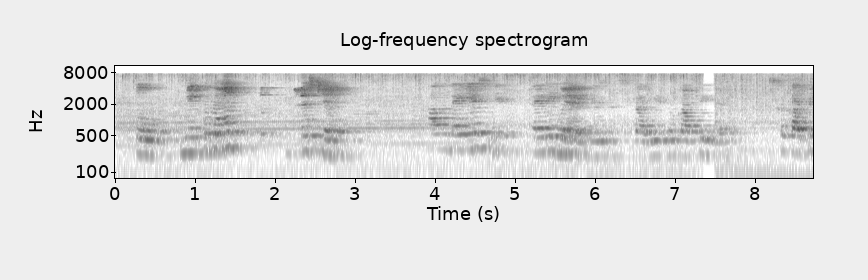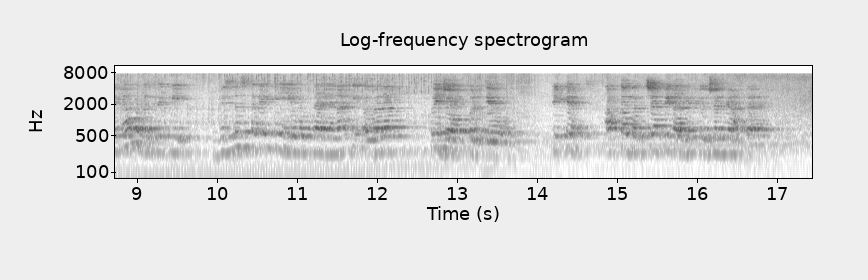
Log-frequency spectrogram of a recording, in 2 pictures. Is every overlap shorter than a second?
Yes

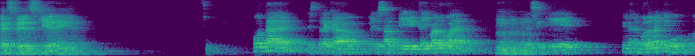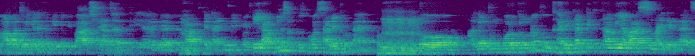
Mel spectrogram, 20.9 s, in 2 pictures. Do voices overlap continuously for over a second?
No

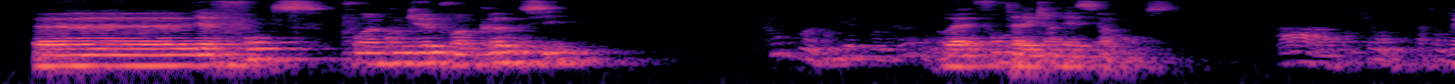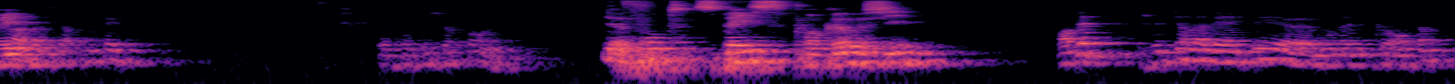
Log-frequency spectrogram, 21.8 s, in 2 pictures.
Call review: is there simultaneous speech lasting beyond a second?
No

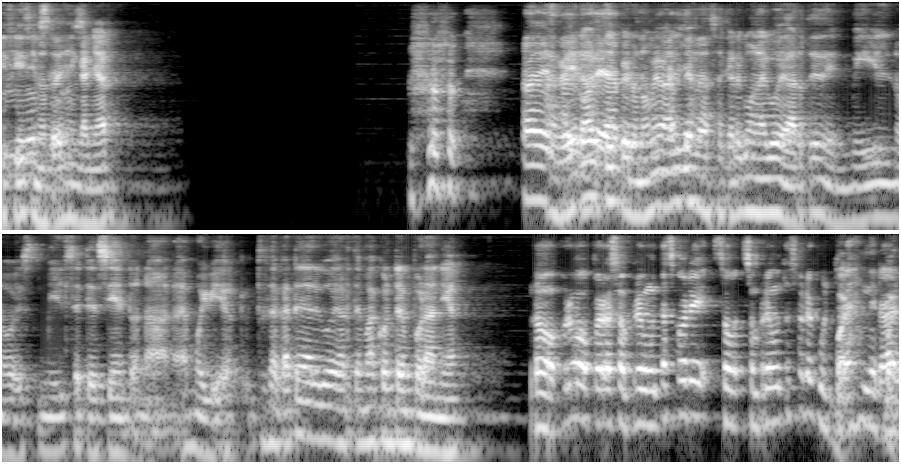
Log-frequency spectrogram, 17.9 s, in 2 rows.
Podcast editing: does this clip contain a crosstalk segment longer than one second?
Yes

